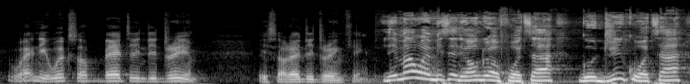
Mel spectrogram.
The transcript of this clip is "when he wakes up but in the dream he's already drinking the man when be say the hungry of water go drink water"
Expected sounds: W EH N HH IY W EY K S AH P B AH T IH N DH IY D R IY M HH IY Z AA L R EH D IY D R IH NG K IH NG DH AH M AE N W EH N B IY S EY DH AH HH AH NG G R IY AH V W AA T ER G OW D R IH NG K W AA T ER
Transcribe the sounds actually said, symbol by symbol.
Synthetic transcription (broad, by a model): W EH N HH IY W EY K S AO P B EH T IH N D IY D R IY M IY S AA L R EH D IY D R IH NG K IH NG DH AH M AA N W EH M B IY S EY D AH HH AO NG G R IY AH P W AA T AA G OW D R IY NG K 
